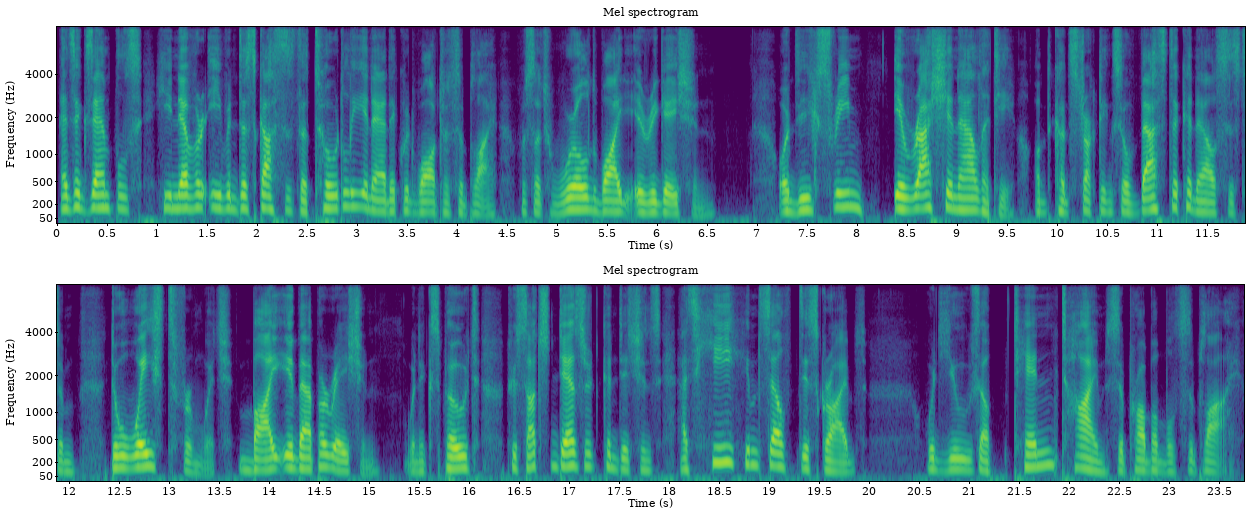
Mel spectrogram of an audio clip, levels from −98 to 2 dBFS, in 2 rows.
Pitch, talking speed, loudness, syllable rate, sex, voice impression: 120 Hz, 125 wpm, -21 LUFS, 4.8 syllables/s, male, masculine, adult-like, fluent, slightly refreshing, sincere, slightly lively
